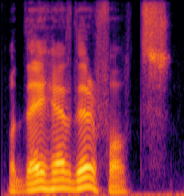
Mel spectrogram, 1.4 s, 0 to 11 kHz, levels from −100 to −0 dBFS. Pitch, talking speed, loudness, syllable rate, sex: 115 Hz, 215 wpm, -16 LUFS, 4.1 syllables/s, male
